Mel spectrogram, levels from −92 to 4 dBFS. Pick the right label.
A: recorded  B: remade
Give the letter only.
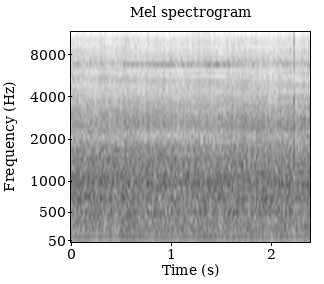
A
